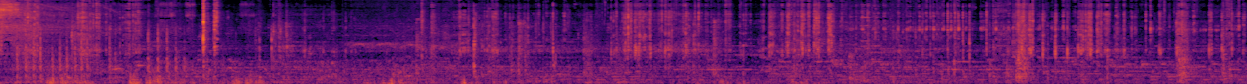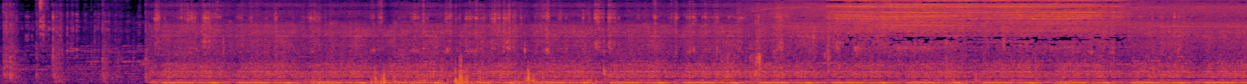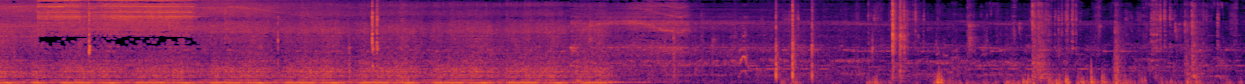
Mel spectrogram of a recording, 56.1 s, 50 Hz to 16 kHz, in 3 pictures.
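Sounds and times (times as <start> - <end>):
trowel scraping cement render: 20.9 - 46.6.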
